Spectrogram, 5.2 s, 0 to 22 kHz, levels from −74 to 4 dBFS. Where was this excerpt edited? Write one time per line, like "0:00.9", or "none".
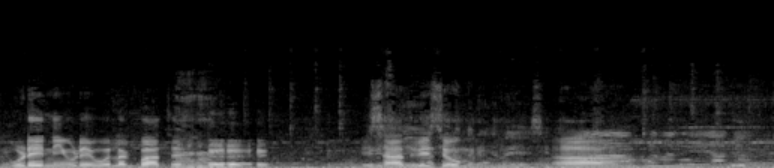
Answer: none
